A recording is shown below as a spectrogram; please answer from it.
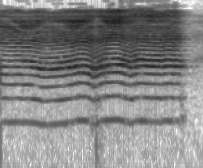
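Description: A baby's long, loud vocal shout held on one fairly steady pitch, cutting off shortly before the end.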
